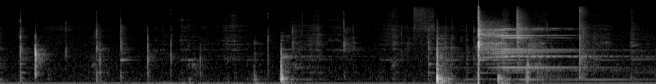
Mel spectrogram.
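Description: Side cutters working at a threaded stud on a copper boiler: light metal clicks, then about 4.8 seconds in the stud snips off with a sharp crack and the metal rings briefly.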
